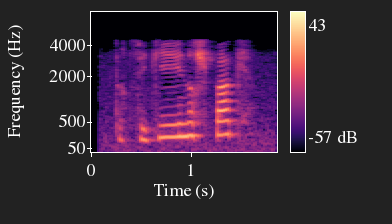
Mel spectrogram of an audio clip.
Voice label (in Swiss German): "ziginerspack", alsace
